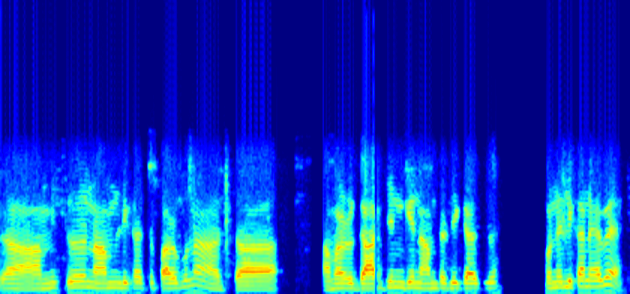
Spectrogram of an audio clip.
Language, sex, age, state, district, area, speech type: Bengali, male, 18-30, West Bengal, Purba Bardhaman, urban, conversation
